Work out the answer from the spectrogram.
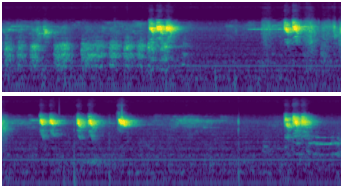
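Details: Morning sparrow chirps: soft mixed twittering at first, then bright high cheeps in scattered groups, some given in quick pairs and triplets, with pauses between, over a low background hum.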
